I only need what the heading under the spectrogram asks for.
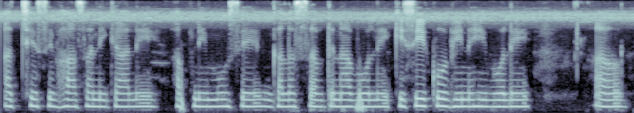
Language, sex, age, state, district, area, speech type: Hindi, female, 30-45, Uttar Pradesh, Pratapgarh, rural, spontaneous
